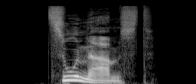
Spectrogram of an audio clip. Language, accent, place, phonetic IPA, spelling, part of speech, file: German, Germany, Berlin, [ˈt͡suːˌnaːmst], zunahmst, verb, De-zunahmst.ogg
- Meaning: second-person singular dependent preterite of zunehmen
